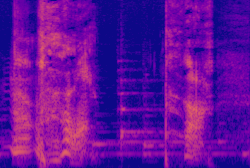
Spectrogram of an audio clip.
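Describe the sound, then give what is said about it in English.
A man's voice imitates a big man coughing up brackish seawater: a long, rough, wet, gurgling burst followed after a pause by a shorter hacking one, fairly loud, with a low groaning hum between. “The big man coughed up brackish seawater.”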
